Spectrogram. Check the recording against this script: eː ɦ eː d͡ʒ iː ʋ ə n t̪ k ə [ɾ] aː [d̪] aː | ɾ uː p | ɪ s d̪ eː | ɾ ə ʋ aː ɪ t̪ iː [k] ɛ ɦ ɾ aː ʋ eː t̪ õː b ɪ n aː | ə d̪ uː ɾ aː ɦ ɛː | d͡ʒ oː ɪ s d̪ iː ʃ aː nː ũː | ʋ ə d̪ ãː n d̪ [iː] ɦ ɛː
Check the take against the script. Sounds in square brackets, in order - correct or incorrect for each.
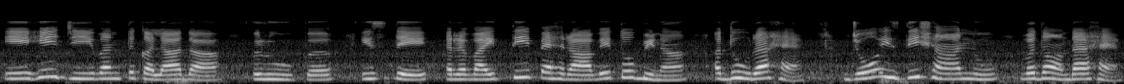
incorrect: l, correct, incorrect: p, incorrect: aː

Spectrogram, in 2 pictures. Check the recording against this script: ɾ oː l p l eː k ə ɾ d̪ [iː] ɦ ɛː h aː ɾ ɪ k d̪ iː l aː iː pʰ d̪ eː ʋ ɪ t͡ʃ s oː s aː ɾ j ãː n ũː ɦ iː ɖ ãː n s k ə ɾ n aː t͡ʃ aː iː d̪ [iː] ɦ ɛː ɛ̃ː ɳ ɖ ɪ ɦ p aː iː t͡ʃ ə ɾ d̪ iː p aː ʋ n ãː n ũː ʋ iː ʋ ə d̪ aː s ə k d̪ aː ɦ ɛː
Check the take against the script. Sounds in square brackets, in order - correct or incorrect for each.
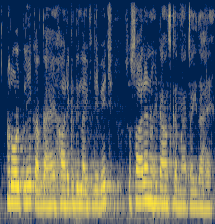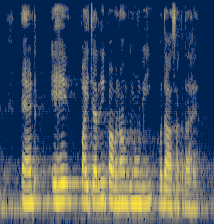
incorrect: aː, incorrect: aː

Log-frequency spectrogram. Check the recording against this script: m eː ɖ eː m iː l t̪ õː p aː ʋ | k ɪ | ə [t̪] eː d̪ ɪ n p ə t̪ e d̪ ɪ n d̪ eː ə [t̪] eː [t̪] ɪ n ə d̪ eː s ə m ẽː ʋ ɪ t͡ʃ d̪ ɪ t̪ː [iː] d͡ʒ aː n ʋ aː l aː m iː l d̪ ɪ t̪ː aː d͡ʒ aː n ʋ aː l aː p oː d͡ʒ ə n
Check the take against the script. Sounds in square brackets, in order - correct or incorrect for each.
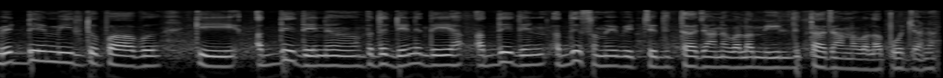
incorrect: d̪, incorrect: d̪, incorrect: d̪, incorrect: aː

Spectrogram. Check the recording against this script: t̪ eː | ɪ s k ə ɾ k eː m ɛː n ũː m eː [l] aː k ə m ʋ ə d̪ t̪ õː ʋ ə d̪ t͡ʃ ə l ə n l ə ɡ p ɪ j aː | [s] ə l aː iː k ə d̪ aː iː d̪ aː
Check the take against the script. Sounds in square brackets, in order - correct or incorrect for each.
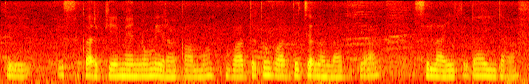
incorrect: ɾ, correct

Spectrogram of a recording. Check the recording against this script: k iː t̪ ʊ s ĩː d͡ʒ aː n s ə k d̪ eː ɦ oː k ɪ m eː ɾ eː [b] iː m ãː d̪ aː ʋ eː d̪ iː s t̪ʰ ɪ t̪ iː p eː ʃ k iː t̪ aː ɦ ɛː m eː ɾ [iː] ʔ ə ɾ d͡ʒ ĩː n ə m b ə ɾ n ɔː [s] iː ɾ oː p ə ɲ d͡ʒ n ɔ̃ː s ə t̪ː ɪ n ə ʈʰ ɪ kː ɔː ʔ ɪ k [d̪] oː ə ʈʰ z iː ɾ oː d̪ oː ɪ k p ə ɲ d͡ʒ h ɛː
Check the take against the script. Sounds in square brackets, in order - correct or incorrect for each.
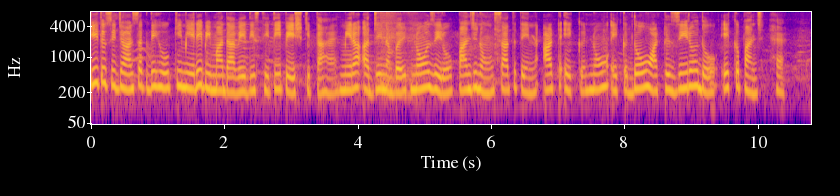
correct, incorrect: aː, incorrect: z, correct

